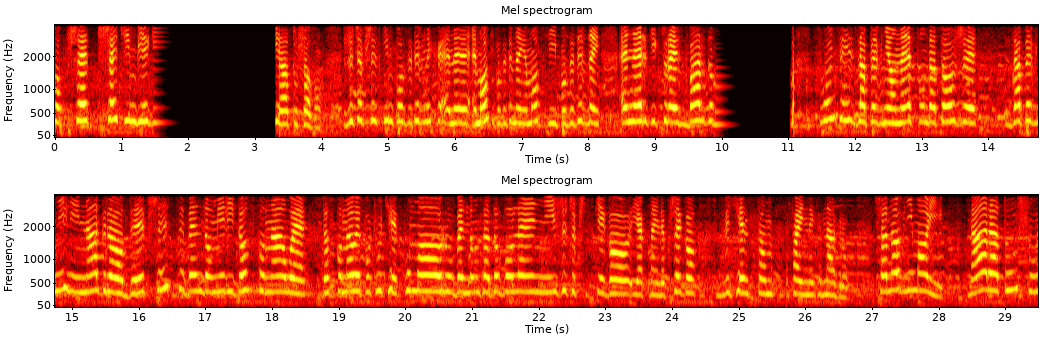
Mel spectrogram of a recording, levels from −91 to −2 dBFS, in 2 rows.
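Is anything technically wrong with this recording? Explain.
Yes. The audio has two long network dropouts at 1.48 to 3.39 s and 9.92 to 11.10 s, likely from packets that never arrived. Each begins with a fading buzz or hiss, then a flat near-silent waveform for about 1.5 s and then 0.8 s, and about 1 s of audio is skipped.

Jitter buffer speed-ups follow each gap, at 3.46 to 8.46 s (117%) and 11.18 to 13.07 s (106%). Repeated trimming of pitch periods hurries the sound at unchanged pitch, giving compressed spectrogram patterns. Throughout, an empty band above 4 kHz points to a G.711 call codec.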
